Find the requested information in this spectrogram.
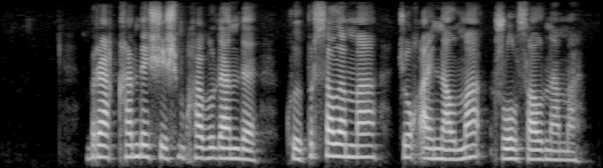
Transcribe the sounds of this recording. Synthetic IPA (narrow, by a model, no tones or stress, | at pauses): bɪɾɑqʰːɑnd̪ɑjʃe̞ʃɪmqʰɑβəlˠd̪ɑnd̪ə | kʲʰɵpɪɾsɑlˠɑmɑ | ʒ̥o̞qɑ̰jnɑlˠmɑʒ̥o̞lˠsɑlˠənɑmɑ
